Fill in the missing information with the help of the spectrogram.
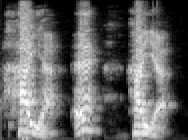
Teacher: Eso es uno de los rasgos orientales, esa aspiración de la F inicial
